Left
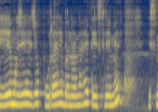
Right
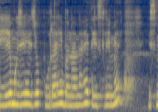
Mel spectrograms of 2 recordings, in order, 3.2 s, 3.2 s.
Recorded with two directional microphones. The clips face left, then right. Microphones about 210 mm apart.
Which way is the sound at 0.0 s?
40° left (ahead or behind).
